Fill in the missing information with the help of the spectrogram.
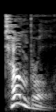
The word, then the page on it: tumbrel: British English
